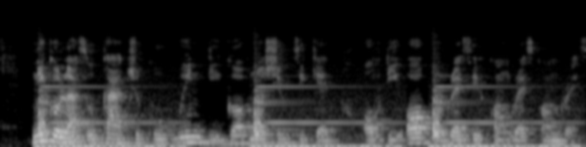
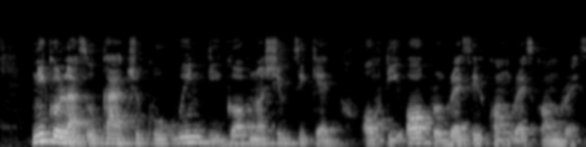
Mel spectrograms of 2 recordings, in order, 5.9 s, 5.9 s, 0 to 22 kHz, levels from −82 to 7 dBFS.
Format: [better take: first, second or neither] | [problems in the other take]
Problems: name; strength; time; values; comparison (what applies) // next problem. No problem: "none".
second | background sound (Gong); 2 dB above the speech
